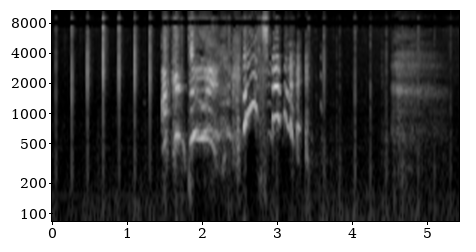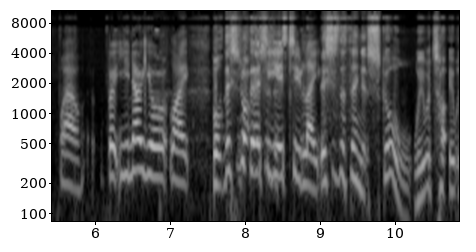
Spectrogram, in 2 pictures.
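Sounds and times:
finger whip slaps made with hand: 0.0s - 1.5s
people laughing: 2.2s - 4.7s
speech: 5.5s - 10.8s.

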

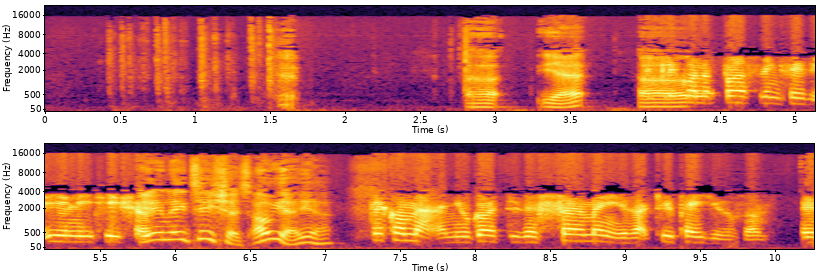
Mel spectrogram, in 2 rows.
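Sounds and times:
typing a name into a Yahoo search on a computer keyboard: 0.4s - 1.6s
speech: 1.5s - 1.8s, 2.8s - 10.2s.

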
